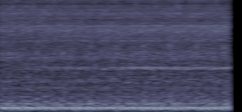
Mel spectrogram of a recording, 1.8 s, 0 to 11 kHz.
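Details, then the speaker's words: 1994 Chrysler Town & Country AWD idling in neutral during a transmission service, fluid found low: steady, even low idle with no misses, knocks or ticks; engine running smoothly. "Burn like a kitten. It runs so smooth. That's nice. Smooth as can be."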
